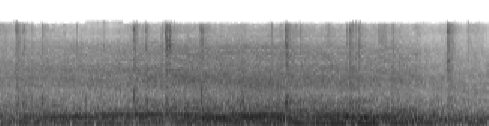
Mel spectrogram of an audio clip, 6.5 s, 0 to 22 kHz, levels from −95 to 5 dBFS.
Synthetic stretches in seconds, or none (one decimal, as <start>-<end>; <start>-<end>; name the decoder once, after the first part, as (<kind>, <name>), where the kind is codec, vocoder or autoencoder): 0.0-1.1 (vocoder, Vocos); 2.4-6.5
